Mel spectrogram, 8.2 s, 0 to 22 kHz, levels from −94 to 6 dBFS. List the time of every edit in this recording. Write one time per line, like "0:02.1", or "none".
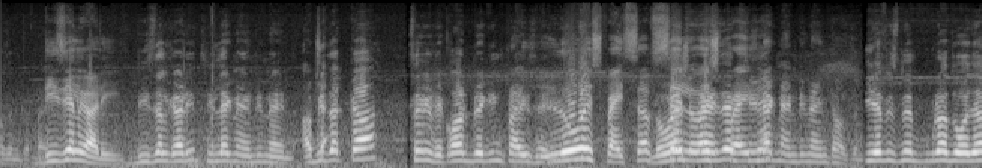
0:03.3
0:07.1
